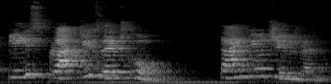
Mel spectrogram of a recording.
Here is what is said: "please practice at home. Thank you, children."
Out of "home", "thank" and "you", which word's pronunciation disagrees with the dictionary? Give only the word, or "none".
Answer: thank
